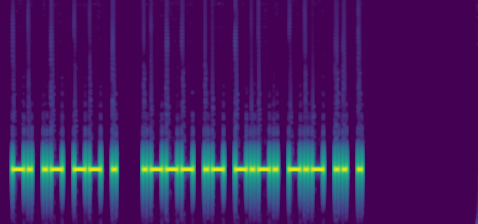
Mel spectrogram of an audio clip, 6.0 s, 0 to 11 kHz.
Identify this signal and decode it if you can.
Morse code, heard as a keyed tone, about 25 wpm, 700 Hz. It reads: NAME JACKIE
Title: Practice QSO - Exchange 1 - Beginning - 25wpm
